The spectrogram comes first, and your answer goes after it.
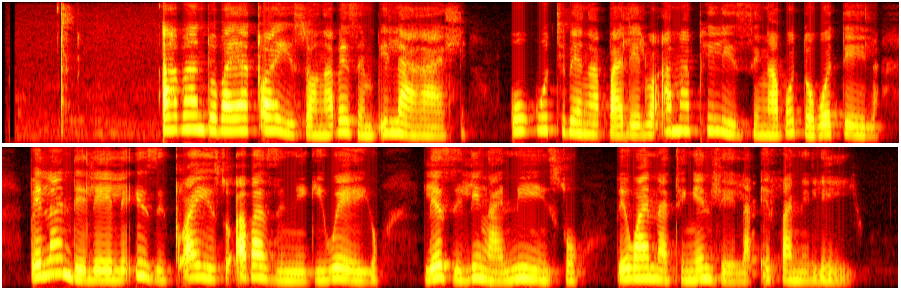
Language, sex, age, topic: North Ndebele, male, 25-35, health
